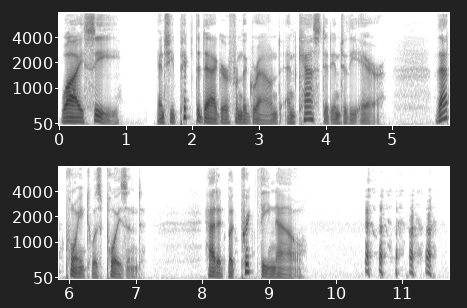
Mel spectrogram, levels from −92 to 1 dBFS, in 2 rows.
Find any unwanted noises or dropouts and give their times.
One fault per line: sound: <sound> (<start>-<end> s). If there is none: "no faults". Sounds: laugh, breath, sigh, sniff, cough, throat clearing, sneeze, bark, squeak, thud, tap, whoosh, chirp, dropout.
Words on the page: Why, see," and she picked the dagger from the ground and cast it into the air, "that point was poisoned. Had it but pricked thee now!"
sound: laugh (10.4-11.5 s)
